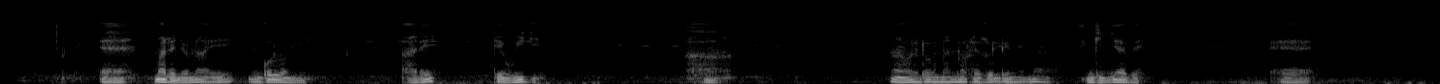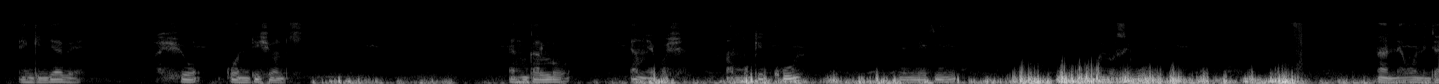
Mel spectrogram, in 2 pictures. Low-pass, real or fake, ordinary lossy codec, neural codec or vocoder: 7.2 kHz; real; none; none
